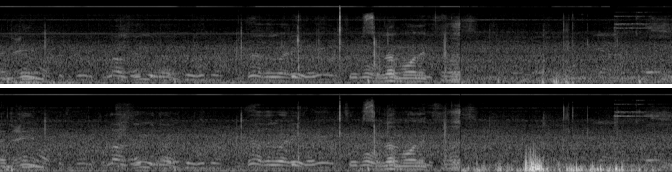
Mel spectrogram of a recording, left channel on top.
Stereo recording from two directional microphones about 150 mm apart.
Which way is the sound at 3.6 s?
5° right (ahead or behind).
